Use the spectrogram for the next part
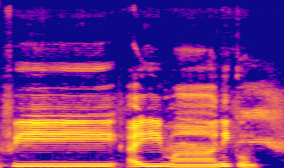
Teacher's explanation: फ़ा के ऊपर मद है तो यहाँ इसको हम लंबा अदा करेंगे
